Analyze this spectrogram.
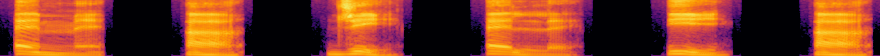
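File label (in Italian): "maglia", italiano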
